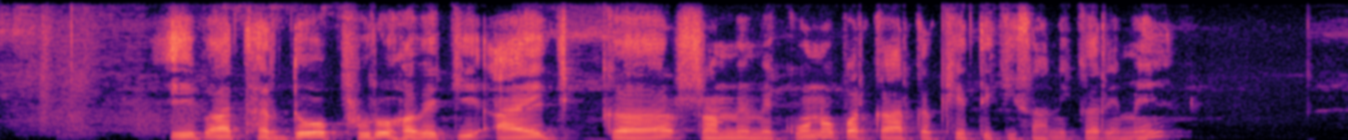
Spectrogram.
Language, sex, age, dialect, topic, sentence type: Chhattisgarhi, male, 46-50, Northern/Bhandar, agriculture, statement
